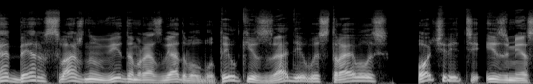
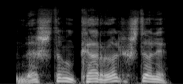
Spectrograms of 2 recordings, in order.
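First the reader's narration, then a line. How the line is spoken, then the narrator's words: Muttering. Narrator (Russian): бормотал кто-то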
